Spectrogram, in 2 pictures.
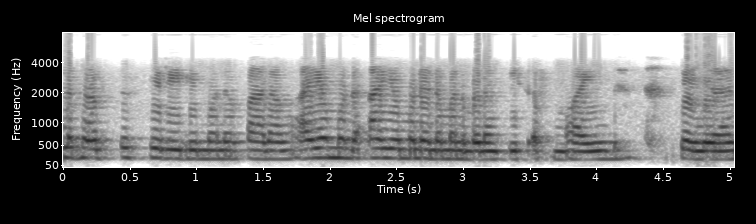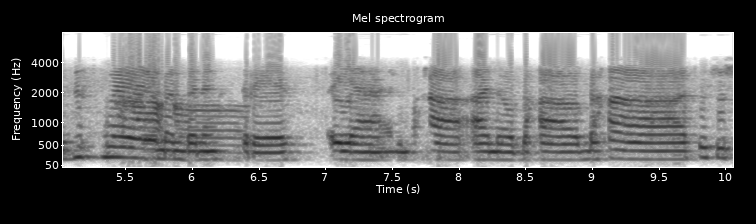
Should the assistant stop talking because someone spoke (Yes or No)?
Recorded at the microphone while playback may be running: Yes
